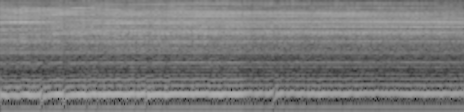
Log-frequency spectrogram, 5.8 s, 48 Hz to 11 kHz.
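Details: Suzuki GSX-S1000 on cold start: steady deep idle hum with a light metallic rattle on top; source unclear.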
